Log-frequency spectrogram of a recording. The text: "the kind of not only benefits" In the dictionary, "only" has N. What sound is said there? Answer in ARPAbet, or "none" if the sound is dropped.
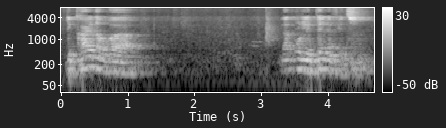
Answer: none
